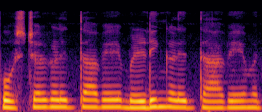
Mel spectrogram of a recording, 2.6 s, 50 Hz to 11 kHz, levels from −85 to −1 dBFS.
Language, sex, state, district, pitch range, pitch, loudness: Kannada, female, Karnataka, Koppal, 190-205 Hz, 200 Hz, -16 LUFS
